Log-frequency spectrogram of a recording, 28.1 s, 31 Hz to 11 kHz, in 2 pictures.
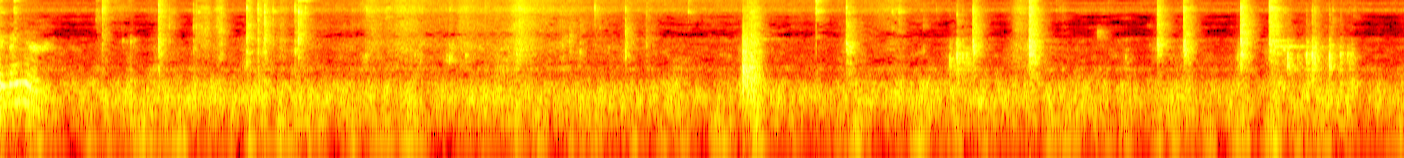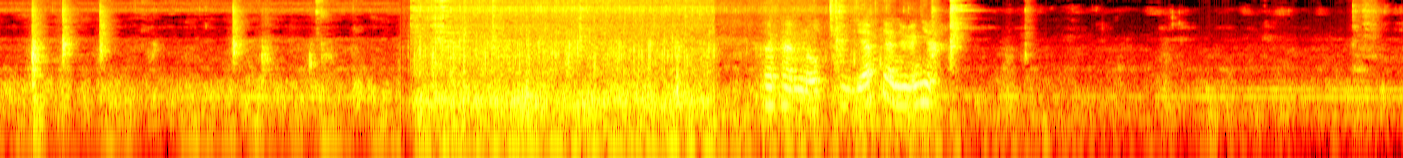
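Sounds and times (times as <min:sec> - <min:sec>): steady low noise: 0:18.0 - 0:23.4
loud steady noise: 0:18.0 - 0:24.1.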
